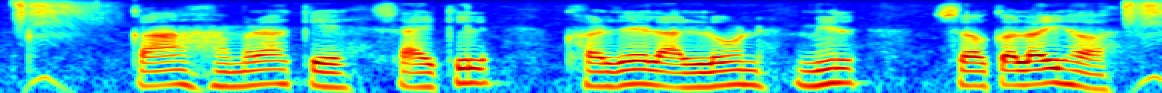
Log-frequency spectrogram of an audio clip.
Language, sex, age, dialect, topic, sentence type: Magahi, male, 18-24, Western, banking, question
